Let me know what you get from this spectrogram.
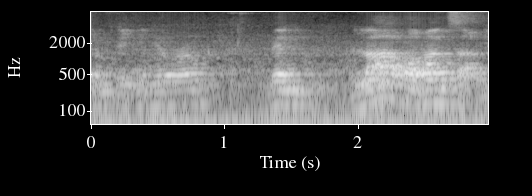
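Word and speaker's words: Wałęsa: taking him around then La bansa you pronounce his name as that but he was a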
